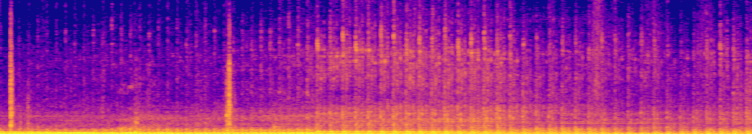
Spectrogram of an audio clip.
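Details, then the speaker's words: Car just reassembled after a new cylinder head, dial-set adjustable cam gear and Niva camshaft: at idle a sharp, rapid puffing tick, three to four a second. Not the muffler; exhaust is escaping past the manifold gasket. "это явно не глушитель работа прокладкой течет"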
